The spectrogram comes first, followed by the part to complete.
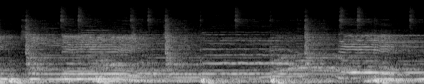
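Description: Two men singing a song together into microphones over amplified backing music, with long held notes.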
